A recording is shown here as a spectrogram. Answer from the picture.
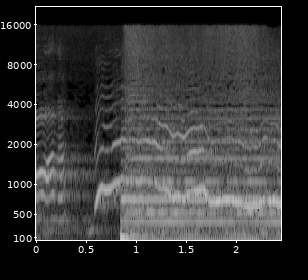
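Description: Female vocalist singing live with a jazz band and string section, her voice wavering with vibrato. The accompaniment nearly drops out for a moment, then the full band comes back in a little under a second in as she slides up into a long held note.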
